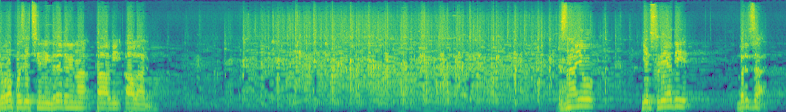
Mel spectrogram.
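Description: A man speaks loudly and emphatically through a microphone in a large echoing hall.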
